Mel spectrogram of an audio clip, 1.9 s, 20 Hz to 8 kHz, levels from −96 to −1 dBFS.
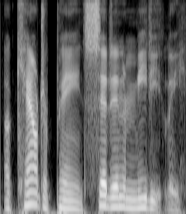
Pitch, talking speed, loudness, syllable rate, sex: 120 Hz, 195 wpm, -17 LUFS, 6.2 syllables/s, male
